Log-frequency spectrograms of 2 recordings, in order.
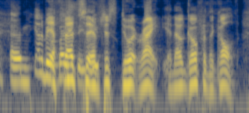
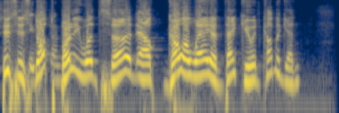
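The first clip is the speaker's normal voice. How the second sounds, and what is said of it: Put-on Indian accent. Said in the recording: “I was going to do that in an Indian accent”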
